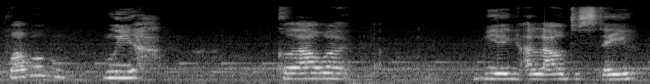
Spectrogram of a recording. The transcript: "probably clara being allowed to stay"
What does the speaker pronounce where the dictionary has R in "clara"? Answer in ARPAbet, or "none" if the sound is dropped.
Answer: W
